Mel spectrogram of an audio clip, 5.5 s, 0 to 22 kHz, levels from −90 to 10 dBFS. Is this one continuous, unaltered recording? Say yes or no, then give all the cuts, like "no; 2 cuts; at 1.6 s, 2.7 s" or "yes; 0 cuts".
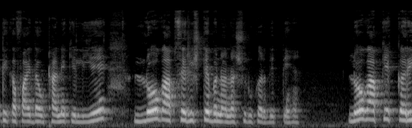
yes; 0 cuts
